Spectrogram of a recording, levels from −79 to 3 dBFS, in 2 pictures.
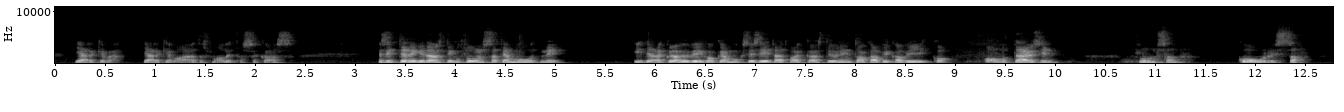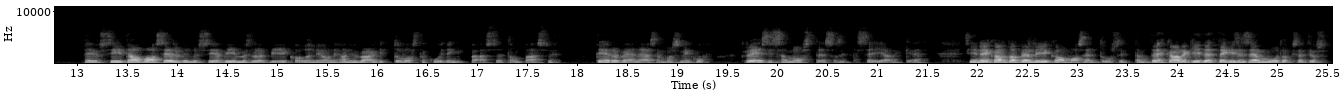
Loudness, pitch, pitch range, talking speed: -27 LUFS, 135 Hz, 125-145 Hz, 170 wpm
